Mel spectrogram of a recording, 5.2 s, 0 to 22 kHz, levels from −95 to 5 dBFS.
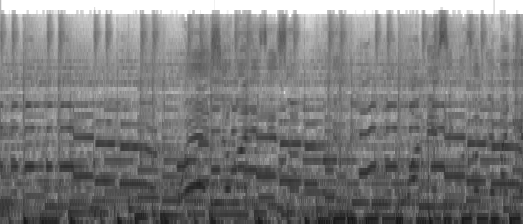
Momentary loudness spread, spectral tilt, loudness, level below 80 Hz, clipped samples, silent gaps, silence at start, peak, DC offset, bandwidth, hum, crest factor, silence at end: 2 LU; -5 dB/octave; -12 LUFS; -18 dBFS; under 0.1%; none; 0 s; 0 dBFS; under 0.1%; 17 kHz; none; 12 dB; 0 s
